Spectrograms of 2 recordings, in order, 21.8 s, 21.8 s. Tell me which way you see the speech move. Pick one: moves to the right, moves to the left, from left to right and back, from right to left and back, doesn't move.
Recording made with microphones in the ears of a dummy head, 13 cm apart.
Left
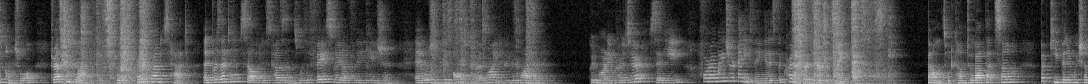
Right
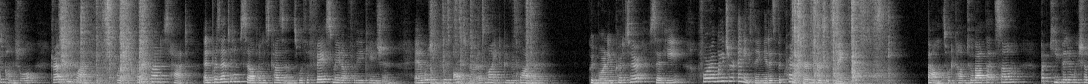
from left to right and back.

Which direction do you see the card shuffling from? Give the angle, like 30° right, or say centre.
70° right.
